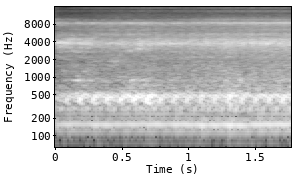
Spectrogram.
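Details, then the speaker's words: Outboard motor idling after a new balancer was installed: steady idle with a thin, constant high whine from the worn timing belt tensioner bearing. "So, the motor's running, but I don't know if you can hear it. That tensioner right there is making a ton of noise."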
